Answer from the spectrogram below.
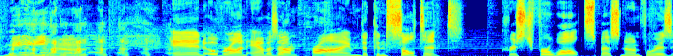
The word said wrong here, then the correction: Christoph: And his first name being pronounced Christoph? Yeah, yeah. – Christoph. – Christoph, yeah, yeah. I like did him. I say? Did I add the er on there? – Yeah.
